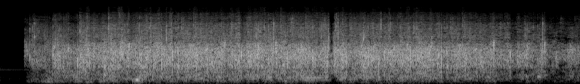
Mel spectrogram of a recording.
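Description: A canned applause track from an online conference plays after a brief silence, with dense, steady clapping that holds at an even level for several seconds.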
